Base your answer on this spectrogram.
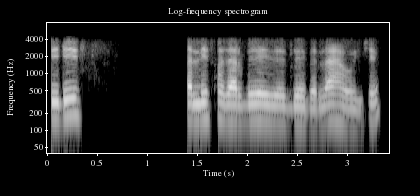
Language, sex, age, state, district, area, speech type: Odia, male, 18-30, Odisha, Subarnapur, urban, conversation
